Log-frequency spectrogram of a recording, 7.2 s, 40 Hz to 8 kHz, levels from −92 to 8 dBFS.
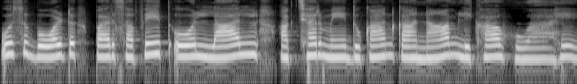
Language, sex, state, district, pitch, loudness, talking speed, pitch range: Hindi, female, Bihar, Saharsa, 225 Hz, -14 LUFS, 115 wpm, 215-245 Hz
